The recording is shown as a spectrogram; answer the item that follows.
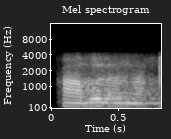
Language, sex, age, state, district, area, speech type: Marathi, male, 18-30, Maharashtra, Ratnagiri, urban, conversation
